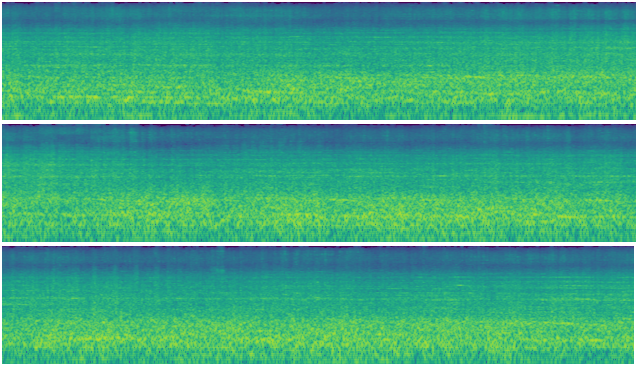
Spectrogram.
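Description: Freight cars of a Union Pacific manifest train rolling past close by: a loud, steady noise of steel wheels running on the rails.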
